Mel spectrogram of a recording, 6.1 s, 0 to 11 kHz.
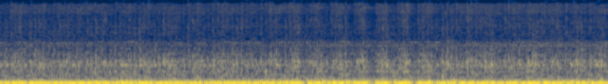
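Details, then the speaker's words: Pontiac G8 V8 idles before engine removal to replace a destroyed Circle D torque converter with worn lockup clutches. Deep, steady, even rumble with no knocks, misses or ticks. "Before we yank that motor out, we're gonna go ahead and start it up one last time just to see how beautiful she sounds."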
